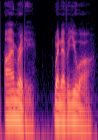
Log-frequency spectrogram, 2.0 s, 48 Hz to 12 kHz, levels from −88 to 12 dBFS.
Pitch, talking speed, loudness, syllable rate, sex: 95 Hz, 185 wpm, -15 LUFS, 7.3 syllables/s, male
